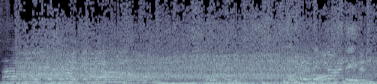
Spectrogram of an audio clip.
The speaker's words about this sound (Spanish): ¡Bravo! Un aplauso, ¿cómo no?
